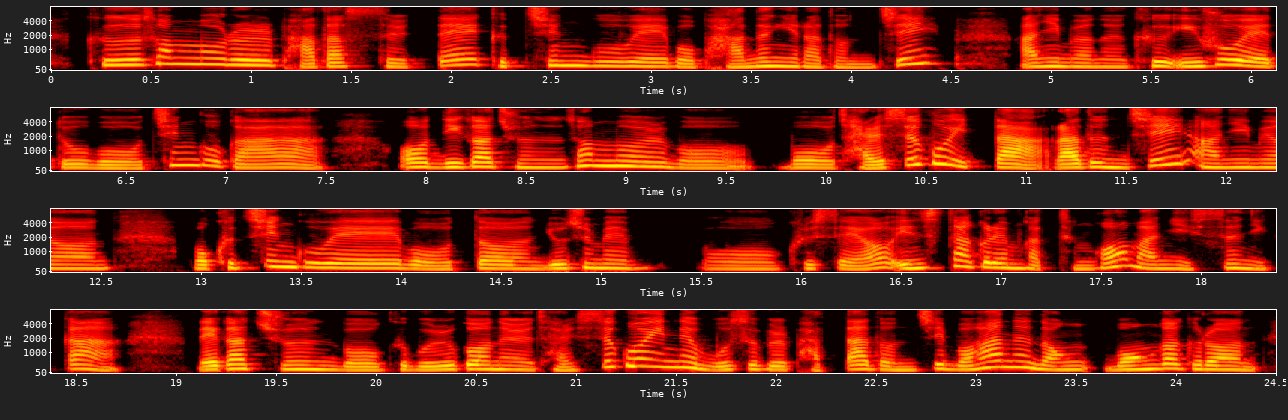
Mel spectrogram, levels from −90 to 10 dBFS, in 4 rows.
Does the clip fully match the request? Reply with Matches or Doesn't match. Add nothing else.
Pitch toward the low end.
Doesn't match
